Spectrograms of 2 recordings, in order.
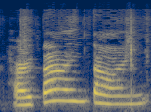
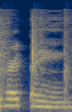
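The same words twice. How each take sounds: First: "thing" said as "thaing", higher pitched; playful drawn pronunciation. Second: Said in the usual way. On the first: Shown as a demonstration. Streamer echoing her own phrase, "thing" playfully said as "thaing". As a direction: play with "thing", opening the vowel to "thaing".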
